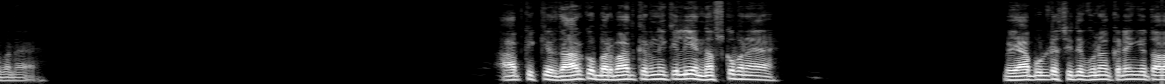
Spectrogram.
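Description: A middle-aged man speaks calmly and clearly into a close microphone, pausing between phrases.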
